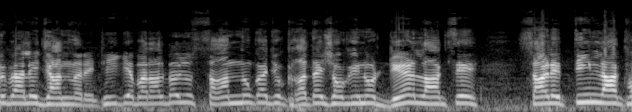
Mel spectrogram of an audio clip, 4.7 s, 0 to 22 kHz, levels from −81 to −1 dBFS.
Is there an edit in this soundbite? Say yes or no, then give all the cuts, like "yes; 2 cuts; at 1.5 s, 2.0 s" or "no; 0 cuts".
no; 0 cuts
